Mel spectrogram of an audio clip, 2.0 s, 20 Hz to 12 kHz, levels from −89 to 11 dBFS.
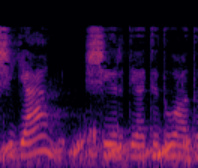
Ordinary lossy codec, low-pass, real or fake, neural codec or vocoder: MP3, 32 kbps; 7.2 kHz; real; none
